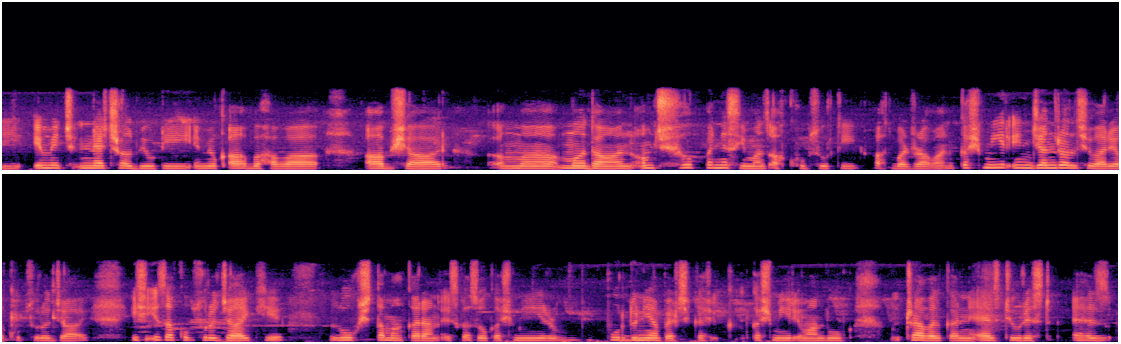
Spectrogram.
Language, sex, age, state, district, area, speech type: Kashmiri, female, 18-30, Jammu and Kashmir, Kupwara, rural, spontaneous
